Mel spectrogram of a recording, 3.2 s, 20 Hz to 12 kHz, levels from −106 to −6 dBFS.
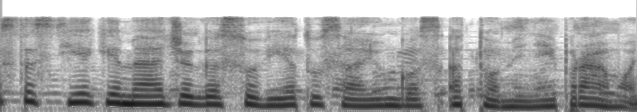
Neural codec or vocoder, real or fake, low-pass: none; real; 7.2 kHz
